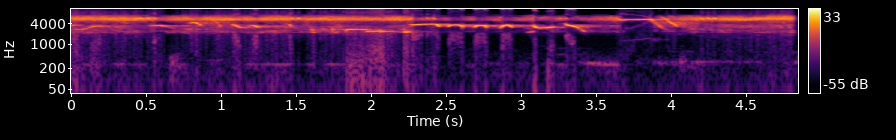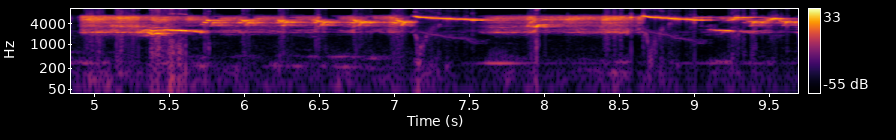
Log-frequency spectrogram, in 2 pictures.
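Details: Whistled phrases from an Oriental magpie-robin, with bright upslurred and downslurred notes and short warbled bursts, partly masked by a loud, continuous high-pitched insect-like hum.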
